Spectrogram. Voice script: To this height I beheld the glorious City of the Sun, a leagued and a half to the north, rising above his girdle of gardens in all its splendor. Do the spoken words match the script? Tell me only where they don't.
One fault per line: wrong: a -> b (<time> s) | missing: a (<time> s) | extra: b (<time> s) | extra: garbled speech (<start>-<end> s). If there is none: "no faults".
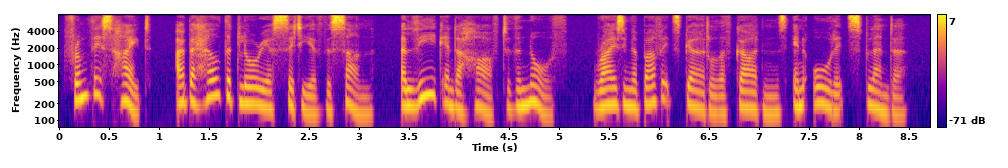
wrong: To -> From (0.0 s)
wrong: leagued -> league (3.5 s)
wrong: his -> its (6.0 s)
